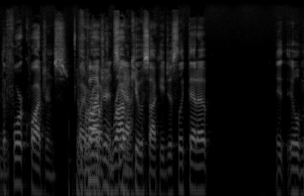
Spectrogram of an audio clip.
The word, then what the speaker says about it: Kiyosaki: Kiyosaki.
